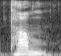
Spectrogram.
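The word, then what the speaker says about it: thumb: টি এইচ ইউ এমবি থাম এই বি এর উচ্চারণটা শেষের বি এর উচ্চারণ নেই থাম মানে বুড়ো আঙ্গুল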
